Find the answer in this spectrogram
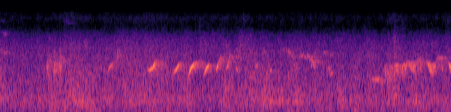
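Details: White-rumped shama singing: a run of quick slurred whistled notes repeated in a rapid rhythmic series, followed by a more varied warbling phrase, over steady background noise.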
